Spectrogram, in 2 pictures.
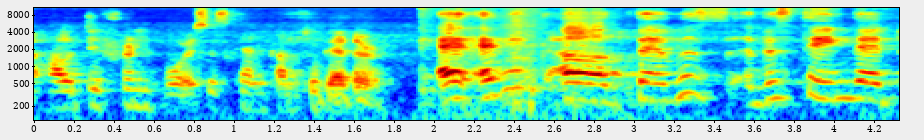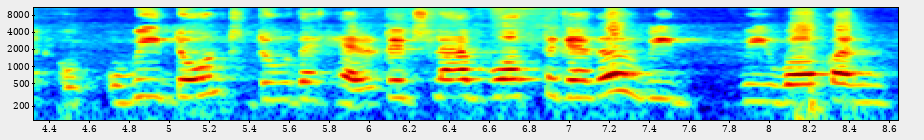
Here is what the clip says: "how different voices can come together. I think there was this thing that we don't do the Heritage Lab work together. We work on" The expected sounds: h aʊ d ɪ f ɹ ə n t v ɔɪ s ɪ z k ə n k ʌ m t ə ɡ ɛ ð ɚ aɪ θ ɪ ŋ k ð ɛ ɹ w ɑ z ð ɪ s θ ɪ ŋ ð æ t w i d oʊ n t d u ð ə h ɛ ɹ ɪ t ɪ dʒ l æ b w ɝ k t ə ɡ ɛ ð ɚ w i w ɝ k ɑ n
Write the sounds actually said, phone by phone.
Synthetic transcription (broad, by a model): h aʊ d ɪ f ɹ ə n t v ɔɪ s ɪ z k ə n k ʌ m t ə ɡ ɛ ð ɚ aɪ t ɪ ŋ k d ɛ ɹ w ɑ z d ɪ s t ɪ ŋ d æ t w i d oʊ n t d u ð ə h ɛ ɹ ɪ t ɪ dʒ l æ b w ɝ k t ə ɡ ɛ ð ɚ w i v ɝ k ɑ n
